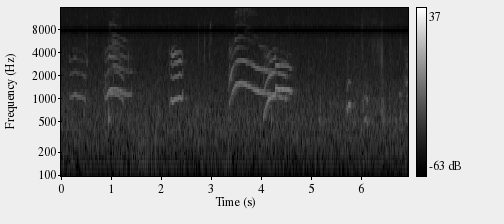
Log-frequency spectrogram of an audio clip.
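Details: Nursing cat with kittens; a string of mews of varied length, short chirpy ones and a longer drawn-out wavering cry near the middle, followed by a few faint squeaks.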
